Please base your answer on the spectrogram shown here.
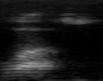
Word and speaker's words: loess: Now, it looks like it's loess or something like that. It's pronounced loess.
